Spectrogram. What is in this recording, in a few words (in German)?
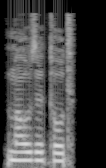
"mausetot", German; adjectives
